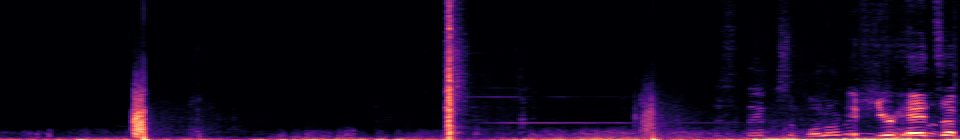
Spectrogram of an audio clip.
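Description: Three sharp, short cracks of distant shell explosions, about a second in, near the middle and at about four seconds, over a low wind rumble.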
